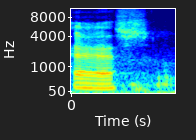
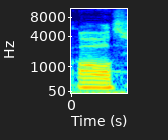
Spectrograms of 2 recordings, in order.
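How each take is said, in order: First: The vowel sounds American. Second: The vowel sounds non-American. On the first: "you say ass, like that" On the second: "instead of saying"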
